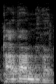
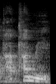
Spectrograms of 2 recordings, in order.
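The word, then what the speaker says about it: たたみ: 우리의 입장에서는 왜 돗자리 우리말인데 이것을 일본말로 바꾸면 다다미가 됩니다. 다다미. 정확한 발음을 하면 다타미 해야 되겠죠.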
